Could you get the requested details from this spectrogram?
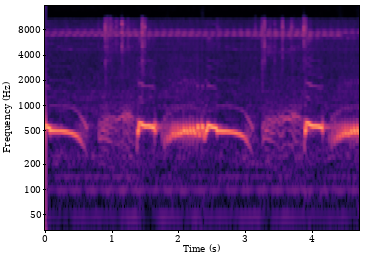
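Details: White Barbary dove, albino with red eyes, cooing after dark. A mellow falling coo, a soft upward purr, then a sudden short note leading into a quavering roll and smooth descending tail, before the pattern begins again. A faint high hum is audible.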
